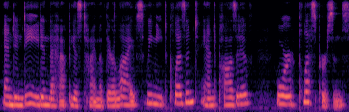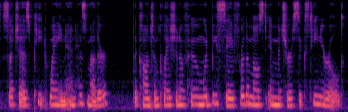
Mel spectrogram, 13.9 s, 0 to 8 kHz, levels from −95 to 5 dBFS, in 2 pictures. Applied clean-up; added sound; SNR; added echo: none; none; none; reverberation time 0.2 s.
